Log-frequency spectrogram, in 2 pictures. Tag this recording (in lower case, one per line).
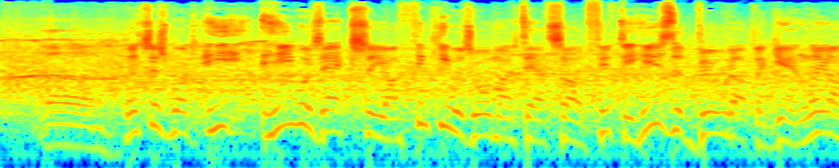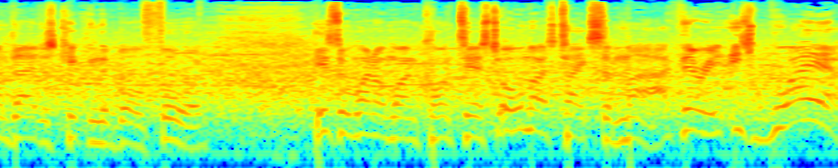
speech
